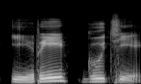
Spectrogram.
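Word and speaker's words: 入口: ini kebalik aja nah kanji ini itu dibacanya iri guci kanji mulutnya juga dibacanya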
